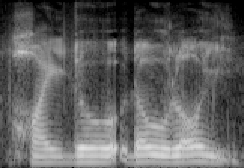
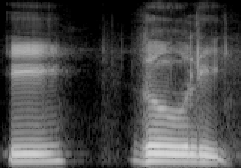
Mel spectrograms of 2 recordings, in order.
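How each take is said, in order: First: It starts with 'hoy' and a D sound. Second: It starts with 'ee' and a soft R-like sound. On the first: This reading would not be understood by Greeks. The speaker calls it wrong. "itu aneh sekali. Orang Yunani tidak akan mengerti itu" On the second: This is how Greeks read it. The speaker calls it right. "orang Yunani akan membacanya i ruli"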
